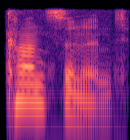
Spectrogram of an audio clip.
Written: consonant

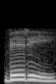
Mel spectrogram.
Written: bitty

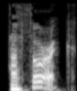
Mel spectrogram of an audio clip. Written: hathoric

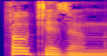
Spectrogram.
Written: photism

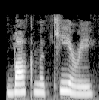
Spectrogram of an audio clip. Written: bokmakierie

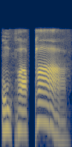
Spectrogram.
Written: oompah-pah

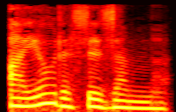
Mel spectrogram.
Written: iotacism

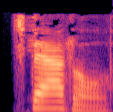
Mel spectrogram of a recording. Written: stadle

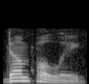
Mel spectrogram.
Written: dumpily

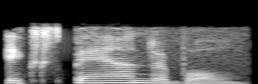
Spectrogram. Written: expandable

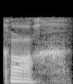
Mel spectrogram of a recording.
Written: Koch

